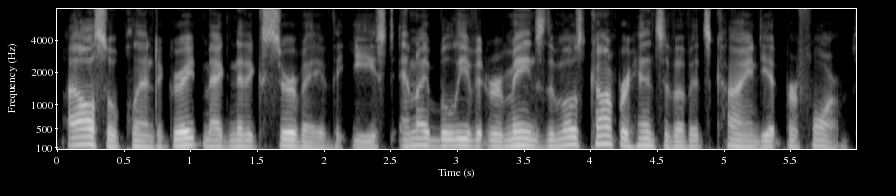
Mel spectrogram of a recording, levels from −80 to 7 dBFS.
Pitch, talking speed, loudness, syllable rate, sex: 130 Hz, 230 wpm, -17 LUFS, 6.4 syllables/s, male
